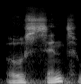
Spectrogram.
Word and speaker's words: OSINT: It's OSINT with a soft S, and the discipline has many things like that that are still somewhat in flux.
